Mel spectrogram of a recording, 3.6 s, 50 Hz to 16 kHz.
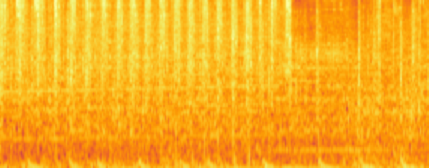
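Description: Sustained automatic machine gun fire from a Panzer tank in the Cyberpunk 2077 video game, a fast, dense, unbroken stream of loud shots with booming low thuds repeating throughout.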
